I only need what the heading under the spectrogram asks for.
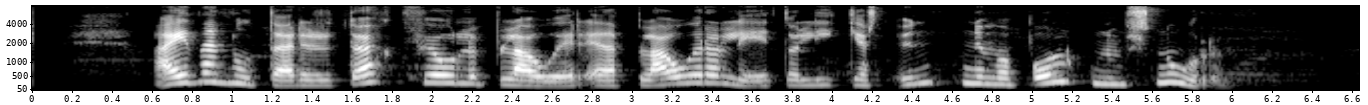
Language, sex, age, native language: Icelandic, female, 40-49, Icelandic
